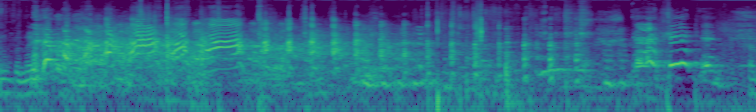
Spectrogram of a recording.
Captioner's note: laughter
